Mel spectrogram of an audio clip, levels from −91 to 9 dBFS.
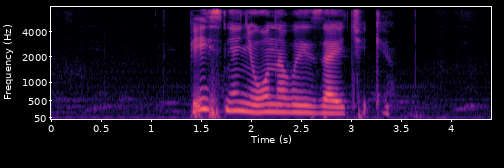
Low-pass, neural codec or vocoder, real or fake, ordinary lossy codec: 7.2 kHz; none; real; none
